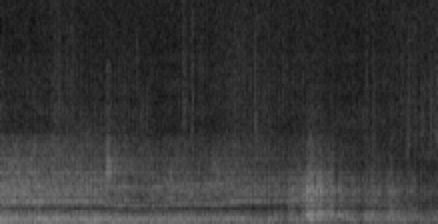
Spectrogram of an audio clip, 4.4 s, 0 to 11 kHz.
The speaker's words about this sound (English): The church bell had struck 12, and I started after her when the wind and rain struck with a fury I'd never known before. It raged so violently, I was forced to take refuge under a huge tree, wait for it to subside.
